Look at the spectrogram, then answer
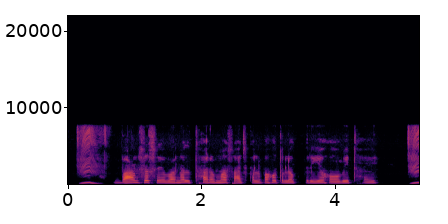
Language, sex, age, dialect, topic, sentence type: Magahi, female, 18-24, Central/Standard, banking, statement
